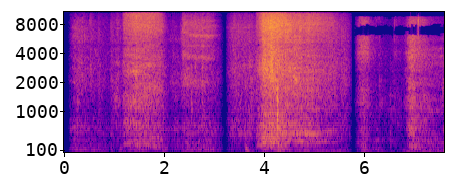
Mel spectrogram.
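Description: A male caracal gives hoarse, rasping growls in drawn-out bouts while seeking a mate.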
